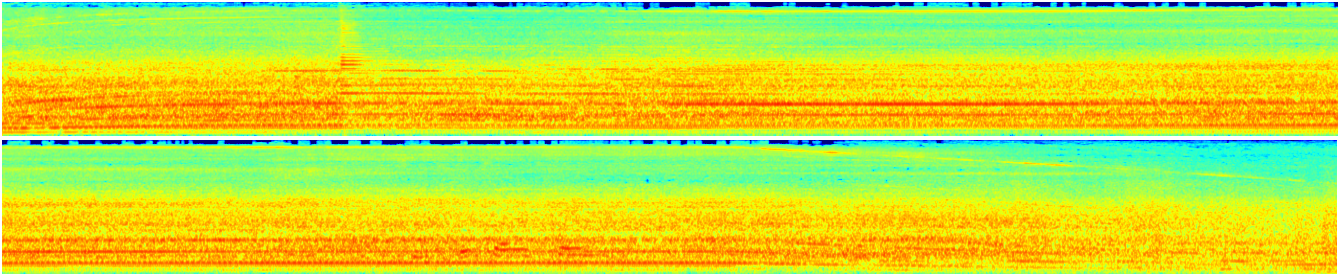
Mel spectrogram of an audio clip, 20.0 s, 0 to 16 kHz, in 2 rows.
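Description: A Makita 2012NB power planer whirs loudly and steadily with a high whine for most of the stretch, then winds down near the end.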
